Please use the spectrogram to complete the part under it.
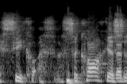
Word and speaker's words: Secaucus: Hey, Secaucus is. – No, that's the right way to say it.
